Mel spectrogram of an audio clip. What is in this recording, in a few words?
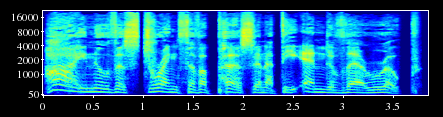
Male Human Idle; Edwin; Scabbs; Cariel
